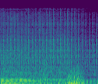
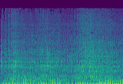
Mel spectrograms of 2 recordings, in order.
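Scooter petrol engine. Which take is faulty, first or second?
first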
